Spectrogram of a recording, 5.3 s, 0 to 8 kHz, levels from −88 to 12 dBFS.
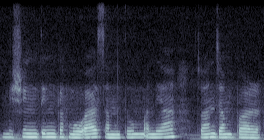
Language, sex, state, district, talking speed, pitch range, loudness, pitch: Mizo, female, Mizoram, Aizawl, 135 wpm, 175-195 Hz, -13 LUFS, 180 Hz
